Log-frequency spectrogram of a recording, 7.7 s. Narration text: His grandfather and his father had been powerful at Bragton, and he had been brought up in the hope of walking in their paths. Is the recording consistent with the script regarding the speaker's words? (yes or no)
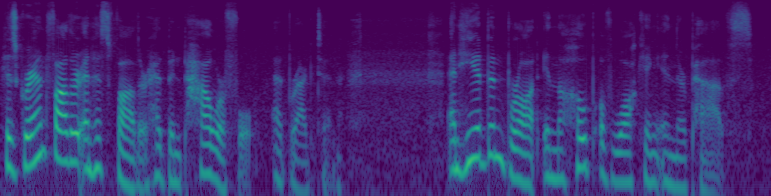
no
